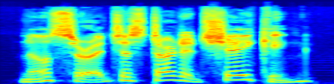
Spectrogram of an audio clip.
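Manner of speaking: tearful. Acted. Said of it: "the sobbing starts again".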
